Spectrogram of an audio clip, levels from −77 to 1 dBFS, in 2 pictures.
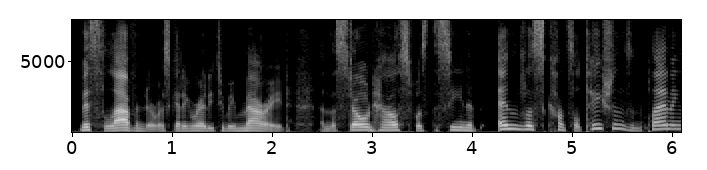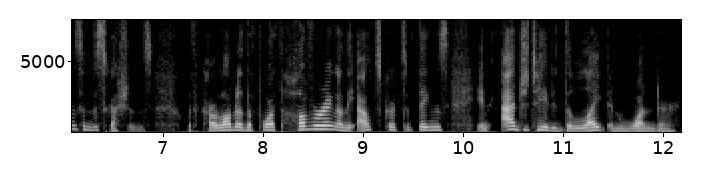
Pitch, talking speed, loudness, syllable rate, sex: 190 Hz, 180 wpm, -25 LUFS, 5.8 syllables/s, female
